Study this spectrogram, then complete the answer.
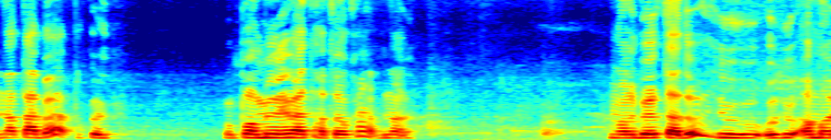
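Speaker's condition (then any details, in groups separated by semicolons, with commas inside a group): Cerebral palsy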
